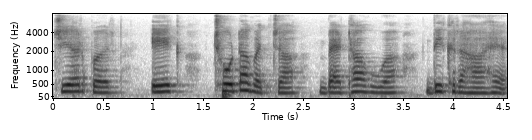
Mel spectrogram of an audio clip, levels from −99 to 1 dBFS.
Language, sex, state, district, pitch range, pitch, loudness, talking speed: Hindi, female, Chandigarh, Chandigarh, 195-235 Hz, 205 Hz, -18 LUFS, 130 wpm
